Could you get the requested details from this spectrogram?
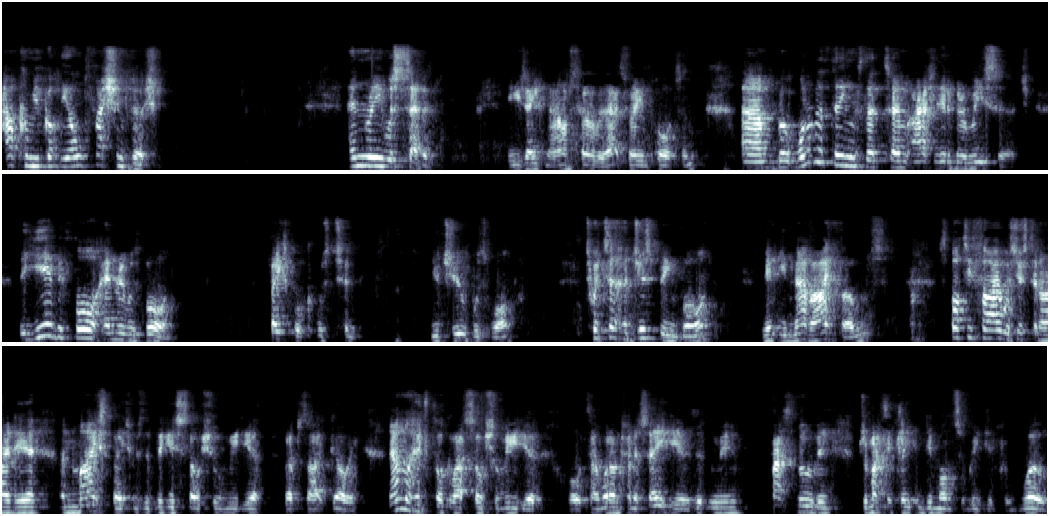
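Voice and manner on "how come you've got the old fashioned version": put-on indignant child's voice. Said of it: "very indignantly and said".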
